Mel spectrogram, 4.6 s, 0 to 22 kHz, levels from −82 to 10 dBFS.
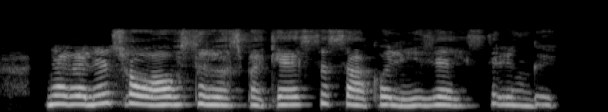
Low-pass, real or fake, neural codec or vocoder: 7.2 kHz; fake; vocoder, 24 kHz, 100 mel bands, Vocos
